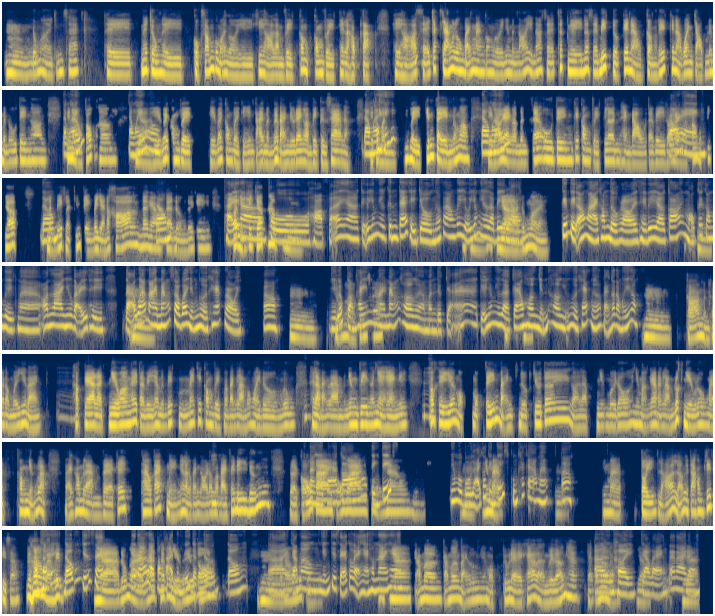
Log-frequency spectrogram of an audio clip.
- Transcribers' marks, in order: tapping; other background noise; laughing while speaking: "ý"; in English: "job"; in English: "job"; laughing while speaking: "rồi"
- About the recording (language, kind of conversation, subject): Vietnamese, unstructured, Làm thế nào để duy trì động lực khi học tập và làm việc từ xa?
